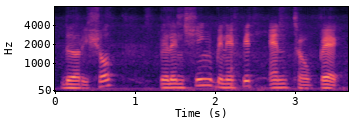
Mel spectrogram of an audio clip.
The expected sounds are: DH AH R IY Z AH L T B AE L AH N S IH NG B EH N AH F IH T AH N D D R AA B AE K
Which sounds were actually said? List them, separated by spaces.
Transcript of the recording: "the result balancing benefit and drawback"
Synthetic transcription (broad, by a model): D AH R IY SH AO T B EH L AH N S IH NG B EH N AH F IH T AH N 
